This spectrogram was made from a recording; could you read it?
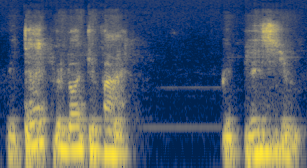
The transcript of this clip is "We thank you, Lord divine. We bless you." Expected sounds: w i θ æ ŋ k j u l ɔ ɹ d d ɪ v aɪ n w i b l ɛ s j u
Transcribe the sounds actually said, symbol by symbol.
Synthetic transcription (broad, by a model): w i t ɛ k j u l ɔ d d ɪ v aɪ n w i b l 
